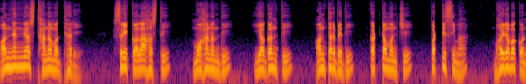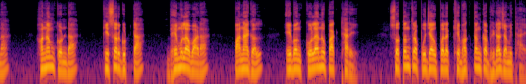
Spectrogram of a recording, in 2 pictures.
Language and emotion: Odia, neutral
